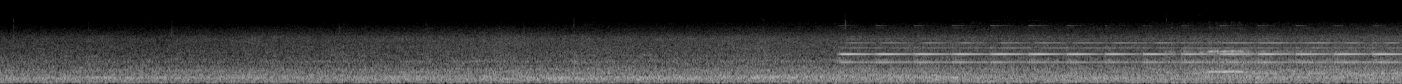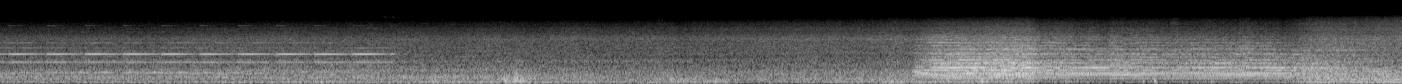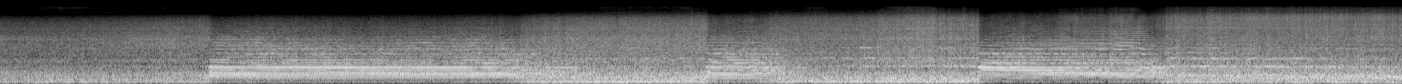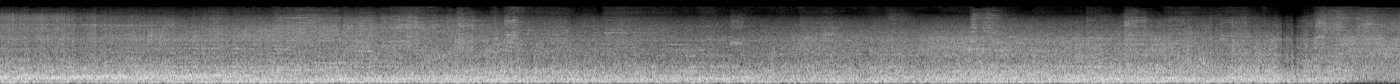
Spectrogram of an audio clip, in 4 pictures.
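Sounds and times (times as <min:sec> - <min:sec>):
locomotive horn blasts: 0:23.2 - 0:27.7, 0:30.1 - 0:33.9, 0:35.1 - 0:36.8, 0:37.8 - 0:41.4
freight cars rumbling and rattling past: 0:26.7 - 0:56.0.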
